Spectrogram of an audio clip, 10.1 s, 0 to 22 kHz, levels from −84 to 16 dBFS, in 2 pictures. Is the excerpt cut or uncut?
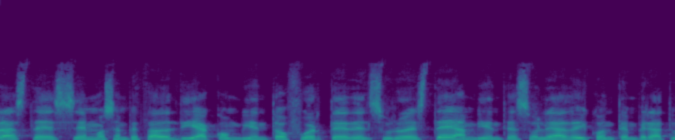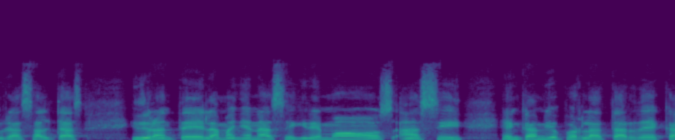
uncut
